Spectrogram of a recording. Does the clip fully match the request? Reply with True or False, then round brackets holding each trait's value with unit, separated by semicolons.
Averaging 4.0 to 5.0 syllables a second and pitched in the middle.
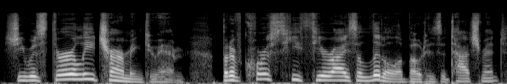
False (5.6 syllables/s; 165 Hz)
